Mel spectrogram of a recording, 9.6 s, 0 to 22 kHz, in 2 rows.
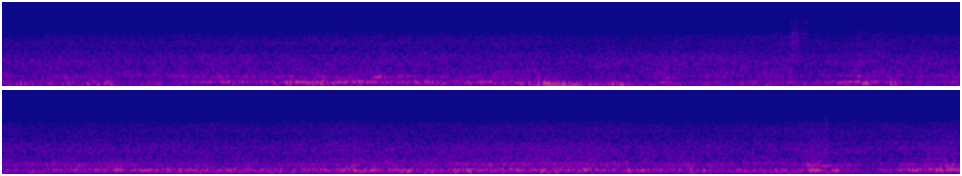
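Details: Close-up of a honey bee hive entrance on a sunny February day, GoPro Hero 7 Black within a foot; constant deep humming of many flying bees, occasional thumps of bees landing on the camera, two sharp clicks.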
